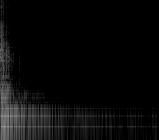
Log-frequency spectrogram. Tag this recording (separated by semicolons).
acoustic; metalic; percussive; rub; scrape; spring; wood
